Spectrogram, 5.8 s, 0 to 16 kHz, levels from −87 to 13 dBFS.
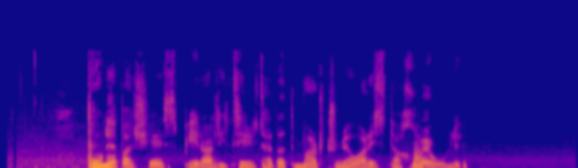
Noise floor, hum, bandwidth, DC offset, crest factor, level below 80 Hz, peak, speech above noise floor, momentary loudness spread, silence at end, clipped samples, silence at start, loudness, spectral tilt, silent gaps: -65 dBFS; none; 11 kHz; under 0.1%; 20 dB; -66 dBFS; -6 dBFS; 41 dB; 16 LU; 1.1 s; under 0.1%; 0.9 s; -24 LUFS; -6.5 dB/octave; none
